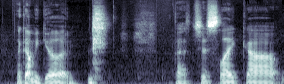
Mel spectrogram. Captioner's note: laughs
